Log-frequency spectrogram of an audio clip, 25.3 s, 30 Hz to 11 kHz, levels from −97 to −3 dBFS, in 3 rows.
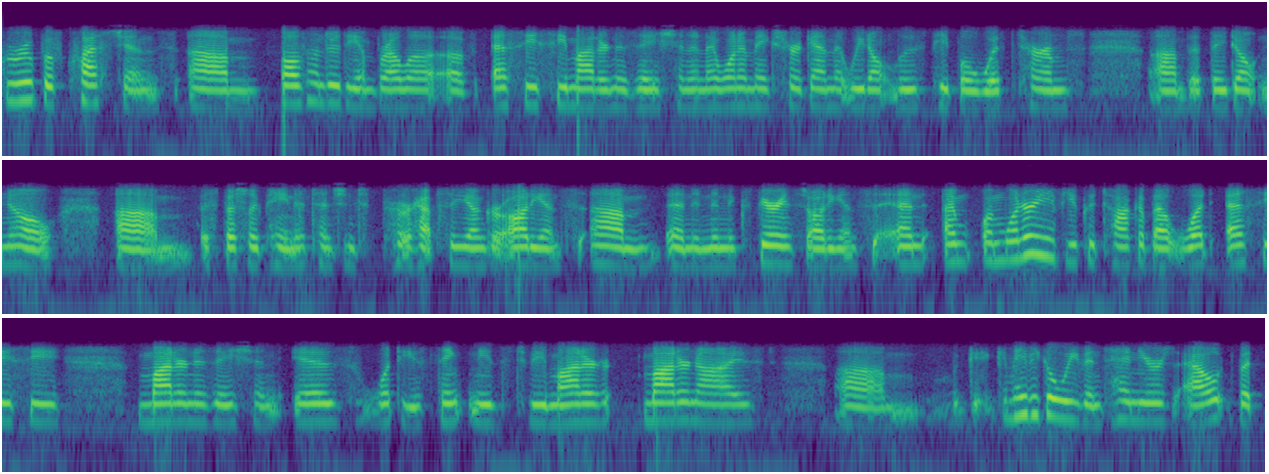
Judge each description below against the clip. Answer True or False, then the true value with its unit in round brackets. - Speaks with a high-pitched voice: True (205 Hz)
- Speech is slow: False (180 wpm)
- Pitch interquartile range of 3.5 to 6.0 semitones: False (3.0 semitones)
